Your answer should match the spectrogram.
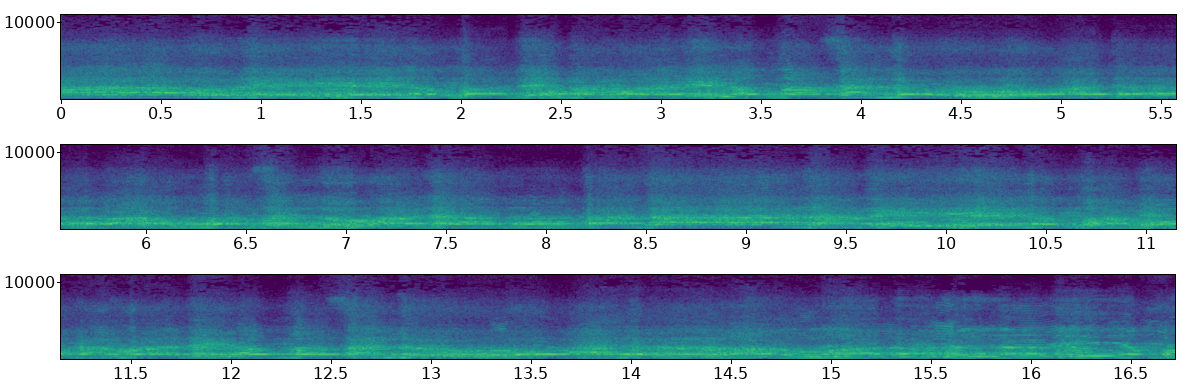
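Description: A large group of men chanting meulike, the Acehnese maulid zikir, together in one continuous chant whose melody bends up and down, at a steady level throughout.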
